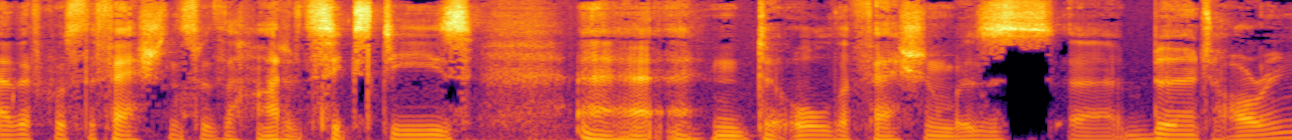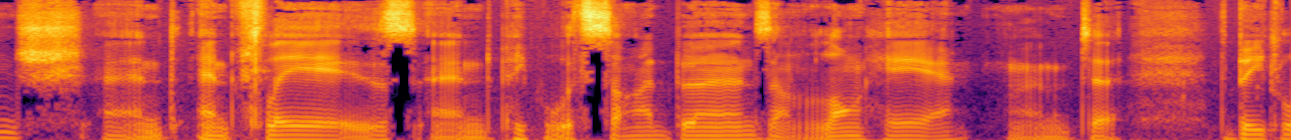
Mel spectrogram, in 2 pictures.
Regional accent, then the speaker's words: South Australia, Australia; recollections of growing up in South Australia in the 60s to 70s.

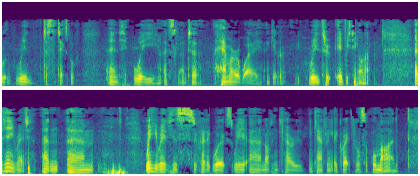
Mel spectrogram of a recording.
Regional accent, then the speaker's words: Australia; Yeah, I'm just an Aussie bloke out here, you know, mowing at my barbie.

